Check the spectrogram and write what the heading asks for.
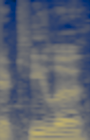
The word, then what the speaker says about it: Aquila: to try to say aquila that's close to the italian or the spanish pronunciation of the word and so it means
